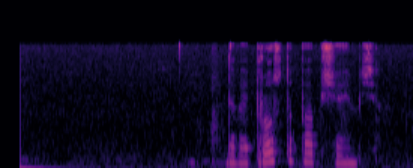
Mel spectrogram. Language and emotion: Russian, neutral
